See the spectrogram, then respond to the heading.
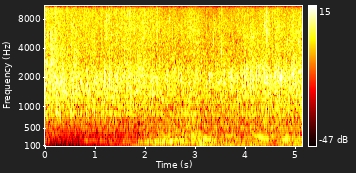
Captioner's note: applause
